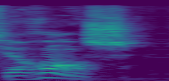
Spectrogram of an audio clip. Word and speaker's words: Terrance: To subscribe is Terrance, pronounced Terrance, Terrance.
